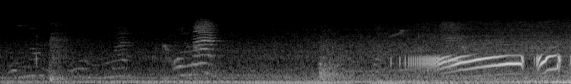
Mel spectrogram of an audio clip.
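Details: Adult green pigeon: a few faint notes are followed by a loud, clear rising whistle and short bent whistled notes near the end, over a steady low hum.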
